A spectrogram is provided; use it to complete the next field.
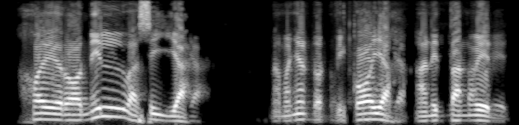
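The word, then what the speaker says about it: خَيْرًا الْوَصِيَّةُ: Itu ditulisannya nggak ada nun kecil, tapi cara bacanya pagi sudah belajar Al-Quran ya. Khairon al-wasiyah itu bacanya khaironil wasiyah.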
